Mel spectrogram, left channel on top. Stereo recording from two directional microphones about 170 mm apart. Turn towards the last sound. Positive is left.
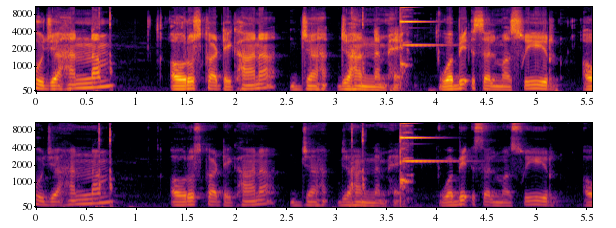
turn(degrees=30)  # may be behind; listen again after turning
